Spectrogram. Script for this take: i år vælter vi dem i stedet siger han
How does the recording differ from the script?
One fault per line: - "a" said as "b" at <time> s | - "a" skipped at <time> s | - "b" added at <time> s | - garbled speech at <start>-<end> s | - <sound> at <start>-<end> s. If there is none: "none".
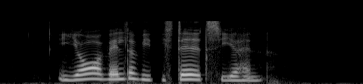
- "dem" skipped at 1.5 s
